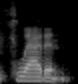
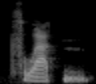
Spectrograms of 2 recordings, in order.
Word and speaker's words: flatten: button kitten written flatten and that's why we don't say flatten you use it to flatten your pastry we say flatten thank you for watching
